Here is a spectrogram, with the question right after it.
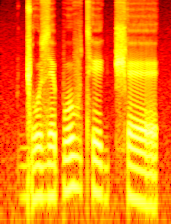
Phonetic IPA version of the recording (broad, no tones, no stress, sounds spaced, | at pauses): ɡ͡ǁ o z ɛ p o v tʰ e ɡ t͡ʃʰ ɛ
